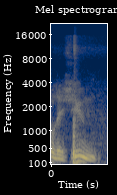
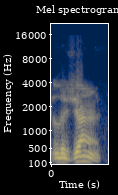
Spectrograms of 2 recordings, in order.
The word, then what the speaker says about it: Lejeune: the time gotcha yeah they call that y'all over there pronounce it camp lejeune yeah well the guys yeah it's actually legend yeah the guy's last name was lejeune yeah legend that means young in french yeah and he was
